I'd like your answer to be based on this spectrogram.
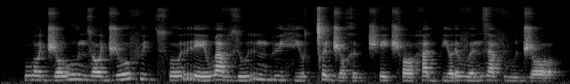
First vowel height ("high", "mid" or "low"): mid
